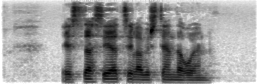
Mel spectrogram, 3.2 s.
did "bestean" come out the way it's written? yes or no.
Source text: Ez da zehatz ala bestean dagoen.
yes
